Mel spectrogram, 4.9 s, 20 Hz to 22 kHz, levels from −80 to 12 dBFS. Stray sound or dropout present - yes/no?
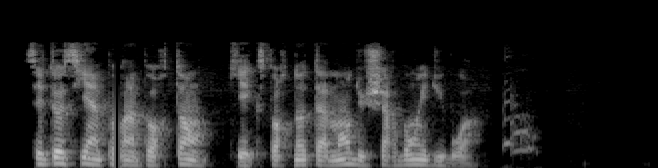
yes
